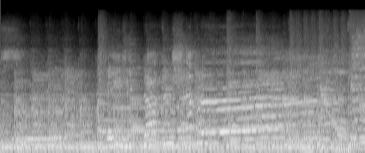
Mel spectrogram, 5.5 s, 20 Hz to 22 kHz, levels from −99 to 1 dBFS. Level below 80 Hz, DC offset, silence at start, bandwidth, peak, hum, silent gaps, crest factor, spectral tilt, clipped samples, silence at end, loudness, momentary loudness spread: -40 dBFS; under 0.1%; 0 s; 11 kHz; -2 dBFS; none; none; 12 dB; -7.5 dB/octave; under 0.1%; 0 s; -15 LUFS; 4 LU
